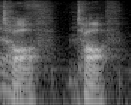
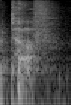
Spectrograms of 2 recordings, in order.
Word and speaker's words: Toph: They met Toph. They call her Tough. No, Toph.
